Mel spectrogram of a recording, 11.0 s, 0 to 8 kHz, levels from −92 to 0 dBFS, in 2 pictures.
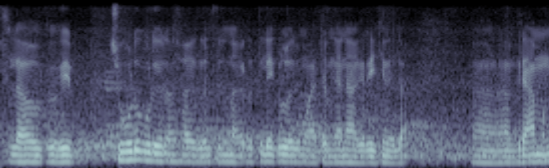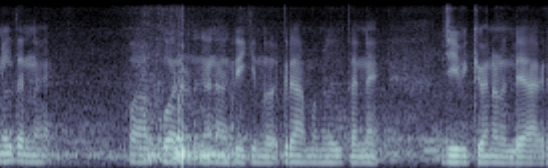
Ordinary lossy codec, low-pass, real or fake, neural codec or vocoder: Opus, 64 kbps; 7.2 kHz; real; none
